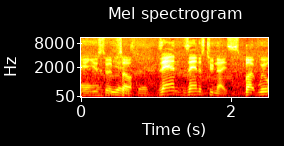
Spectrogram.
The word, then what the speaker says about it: Zain: Why are they saying Zain's name funny? Well, that's actually how it's pronounced.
